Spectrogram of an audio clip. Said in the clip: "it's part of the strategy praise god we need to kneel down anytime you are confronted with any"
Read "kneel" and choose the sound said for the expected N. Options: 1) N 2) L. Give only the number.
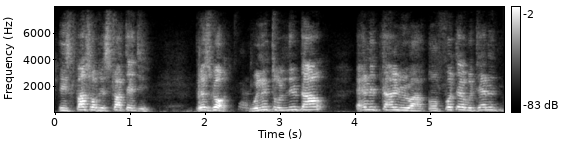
2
